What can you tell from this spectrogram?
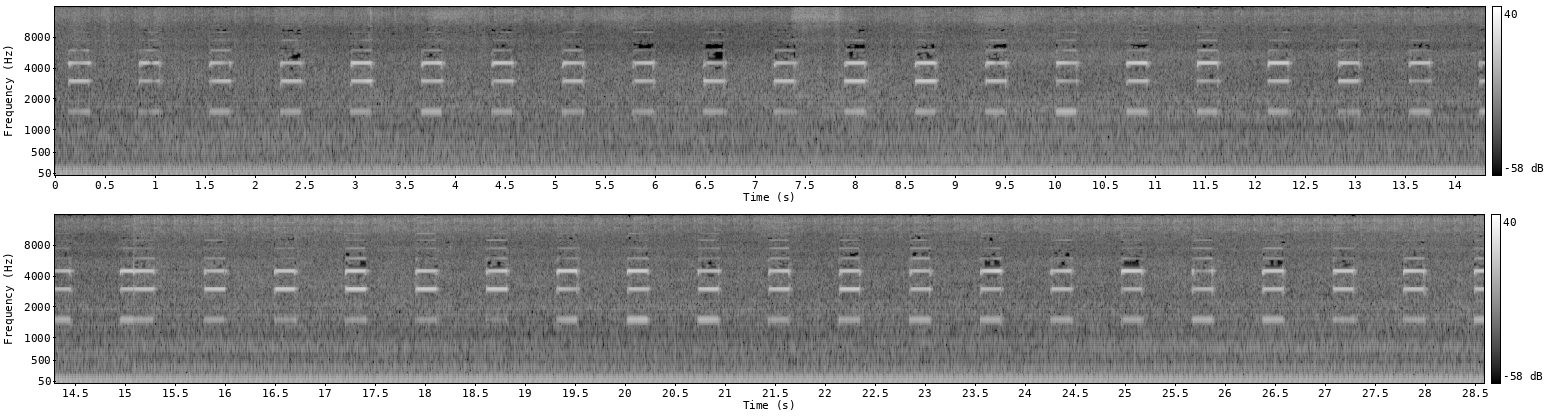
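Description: MaxxForce diesel engine of an International ProStar+ truck idling steadily, heard from inside the cab, with a dash warning chime beeping about twice a second.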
